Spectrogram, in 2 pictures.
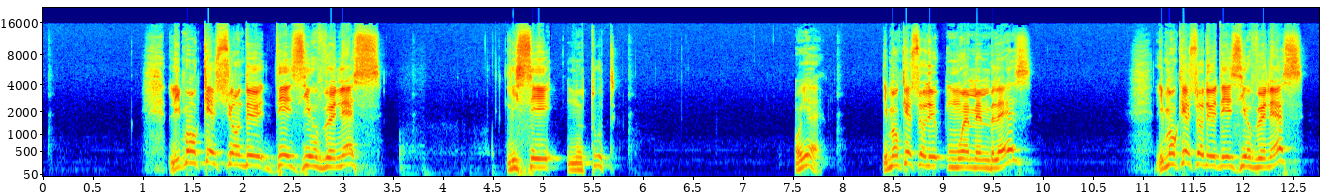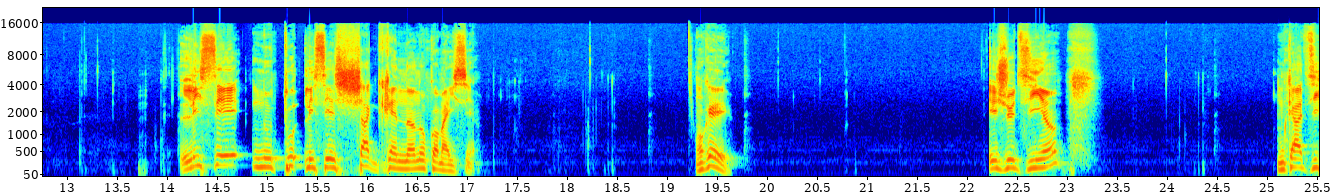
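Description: A young man talks with animation, close into a microphone, in short bursts with pauses.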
